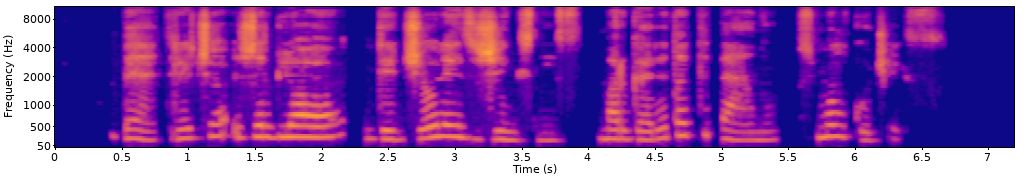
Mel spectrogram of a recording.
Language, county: Lithuanian, Vilnius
